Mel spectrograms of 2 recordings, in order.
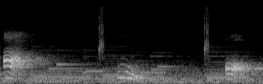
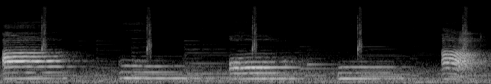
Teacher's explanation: These 3 sounds, you will feel they come from the back of the throat.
